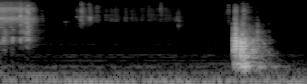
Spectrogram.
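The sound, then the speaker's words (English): Six dice are rolled for damage: the handful rattles briefly, then small scattered ticks follow before a sharper clatter as they land on a hard surface, fairly quiet, with no one talking. “So you got seven dice, I think. Yeah, six dice. Yeah. So let's roll damage.”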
